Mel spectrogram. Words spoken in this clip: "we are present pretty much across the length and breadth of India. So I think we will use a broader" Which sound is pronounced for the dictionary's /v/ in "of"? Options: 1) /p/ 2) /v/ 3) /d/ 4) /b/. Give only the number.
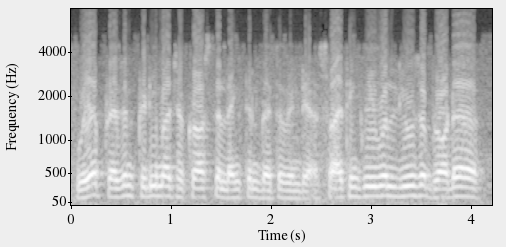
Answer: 2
